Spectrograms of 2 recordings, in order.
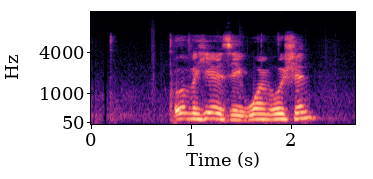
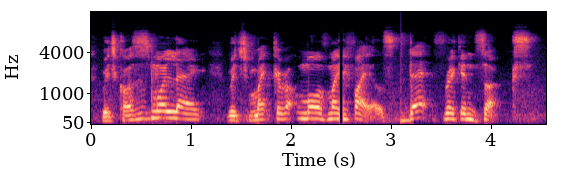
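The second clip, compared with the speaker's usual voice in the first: ordinary talk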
